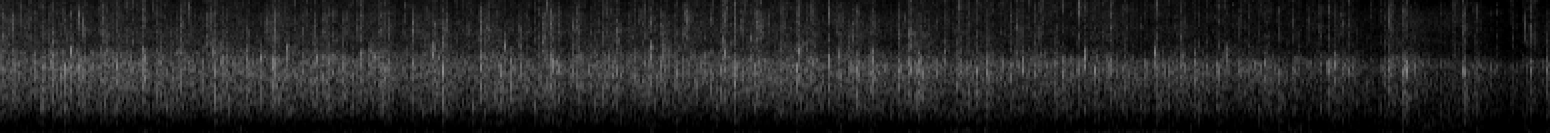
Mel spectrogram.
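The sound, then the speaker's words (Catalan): Sustained audience applause, a dense wash of many hands clapping steadily for several seconds at fairly even loudness, with no one speaking over it. “Doncs un fort aplaudiment per a ells.”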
